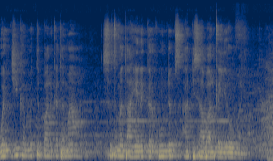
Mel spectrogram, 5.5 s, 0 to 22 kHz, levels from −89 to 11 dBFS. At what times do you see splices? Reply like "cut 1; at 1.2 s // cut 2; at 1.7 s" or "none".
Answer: none

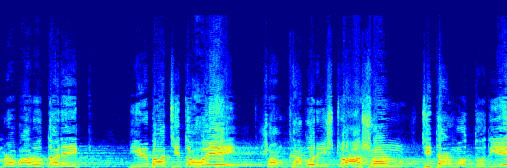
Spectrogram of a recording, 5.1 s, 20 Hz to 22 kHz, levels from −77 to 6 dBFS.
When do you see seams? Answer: none

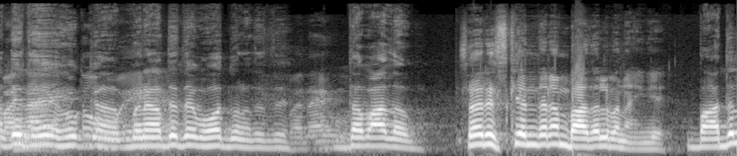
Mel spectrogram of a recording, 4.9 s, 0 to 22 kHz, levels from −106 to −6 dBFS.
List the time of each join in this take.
cut 1; at 2.9 s

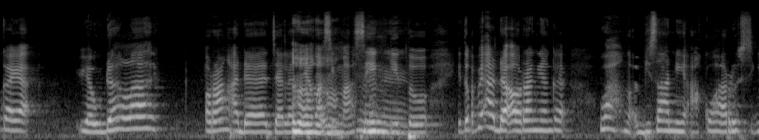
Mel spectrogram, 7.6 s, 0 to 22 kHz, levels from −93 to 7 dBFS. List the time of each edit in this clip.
cut 1; at 4.7 s

